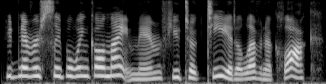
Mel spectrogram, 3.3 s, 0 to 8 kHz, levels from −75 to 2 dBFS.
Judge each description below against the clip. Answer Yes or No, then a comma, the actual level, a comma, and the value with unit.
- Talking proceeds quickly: Yes, fast, 275 wpm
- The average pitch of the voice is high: Yes, high, 245 Hz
